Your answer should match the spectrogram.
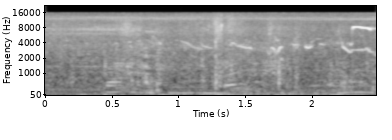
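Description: Outdoor ambience of small birds chirping in quick, wavering high calls from about halfway in, with a low man's voice heard briefly underneath.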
